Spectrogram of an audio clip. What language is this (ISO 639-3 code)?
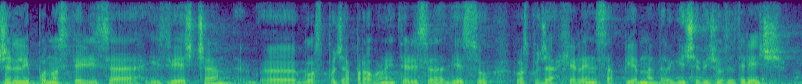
hrv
